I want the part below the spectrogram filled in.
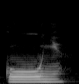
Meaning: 1. horse 2. something inanimate that resembles a horse: knight (chess piece) 3. something inanimate that resembles a horse: pommel horse 4. something inanimate that resembles a horse: horsepower
- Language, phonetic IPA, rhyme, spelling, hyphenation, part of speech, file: Czech, [ˈkuːɲ], -uːɲ, kůň, kůň, noun, Cs-kůň.ogg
